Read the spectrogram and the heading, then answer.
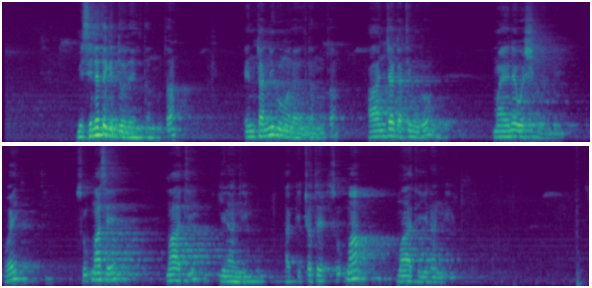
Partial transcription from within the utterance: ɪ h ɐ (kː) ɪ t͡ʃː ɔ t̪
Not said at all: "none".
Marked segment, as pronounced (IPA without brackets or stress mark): kʼː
